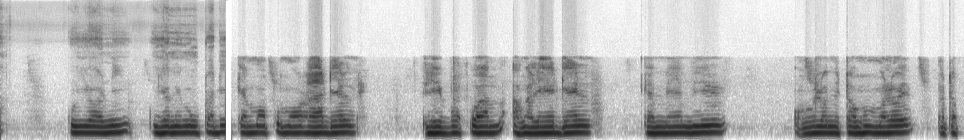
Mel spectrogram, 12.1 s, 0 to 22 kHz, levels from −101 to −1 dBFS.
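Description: A speech clip that turns dull and boxy at 2.81 s and stays that way to the end, after a silence of 80 ms. This is most likely the input switched to a poorer device, one that passes nothing above 4.7 kHz and brings its own faint background noise, around 55 dB below the speech, while loudness stays about the same. On a spectrogram the upper band goes empty at 2.81 s behind a thin vertical gap, and the waveform shows a brief flat line there with no jump in level.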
